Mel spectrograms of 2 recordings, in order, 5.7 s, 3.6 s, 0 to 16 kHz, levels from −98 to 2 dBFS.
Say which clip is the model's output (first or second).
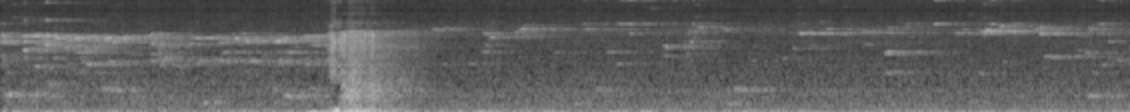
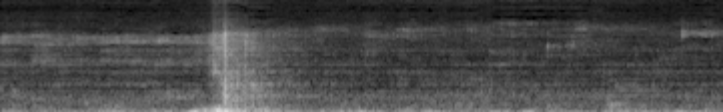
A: second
